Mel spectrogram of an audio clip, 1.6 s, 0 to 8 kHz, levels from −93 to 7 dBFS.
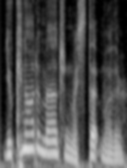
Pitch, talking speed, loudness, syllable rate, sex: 150 Hz, 190 wpm, -16 LUFS, 7.8 syllables/s, male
